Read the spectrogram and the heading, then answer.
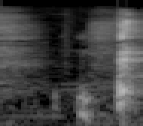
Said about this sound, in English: Bless you.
